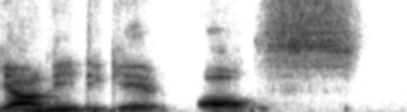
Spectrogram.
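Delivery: put-on whisper. Retelling what somebody unseen whispered: imitating someone whispering. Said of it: "you didn't see somebody whispering".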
